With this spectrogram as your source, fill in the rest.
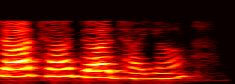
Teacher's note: च वर्ग का उच्चारण करते समय आपकी जीभ आपके मुख के अंदर तालु स्थान पर जो है क्या करती है? स्पर्श करती है।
